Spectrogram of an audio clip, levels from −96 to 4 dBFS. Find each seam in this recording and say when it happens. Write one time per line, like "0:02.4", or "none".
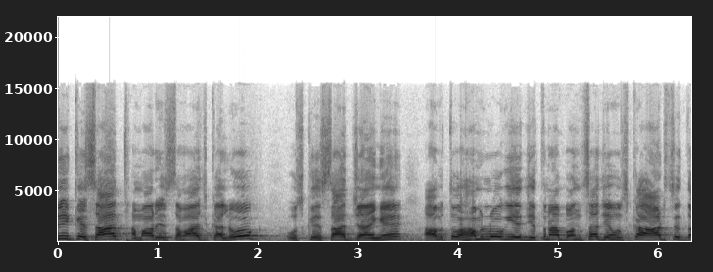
none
